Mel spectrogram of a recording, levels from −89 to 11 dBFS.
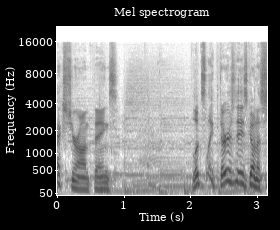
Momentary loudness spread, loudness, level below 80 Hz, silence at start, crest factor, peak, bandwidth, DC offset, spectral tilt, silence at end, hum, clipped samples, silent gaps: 20 LU; -22 LUFS; -50 dBFS; 0 s; 18 dB; -6 dBFS; 16 kHz; under 0.1%; -4 dB/octave; 0 s; none; under 0.1%; none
